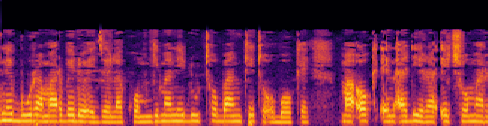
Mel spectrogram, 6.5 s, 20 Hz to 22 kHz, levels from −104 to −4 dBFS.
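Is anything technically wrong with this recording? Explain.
Yes. Throughout the speech there is AAC compression damage: content stops sharply at 8.3 kHz, a flat spectrogram ceiling, giving dull, smeared sound that points to a low bitrate, likely about 24 kbps AAC-LC.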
